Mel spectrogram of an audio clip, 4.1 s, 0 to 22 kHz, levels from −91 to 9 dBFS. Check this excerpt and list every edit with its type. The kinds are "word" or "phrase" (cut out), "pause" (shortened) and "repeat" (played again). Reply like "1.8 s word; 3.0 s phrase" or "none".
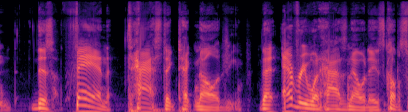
2.5 s pause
